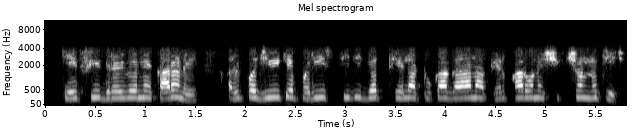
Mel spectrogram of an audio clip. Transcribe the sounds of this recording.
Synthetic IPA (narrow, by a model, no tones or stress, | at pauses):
kefʰid̪ɾəʋjonekaɾəɳ̃e | əlpəd͡ʒiʋikepəɾist̪ʰit̪iɡət̪̚t̪ʰːəelaʈukaɡaɭanapʰeɾpʰaɾoneʃɪkʃəɳnət̪ʰid͡ʒ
